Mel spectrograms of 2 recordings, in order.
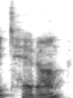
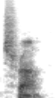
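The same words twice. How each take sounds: First: "Terump" with an extra vowel after T; two syllables, te-rump, for "Terump"; Persianized Trump. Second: Said in the usual way. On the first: Shown as a demonstration. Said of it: "which is why they say". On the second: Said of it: "not Trump".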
